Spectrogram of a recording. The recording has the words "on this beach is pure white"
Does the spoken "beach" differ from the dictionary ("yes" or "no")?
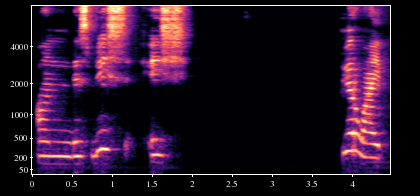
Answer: yes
